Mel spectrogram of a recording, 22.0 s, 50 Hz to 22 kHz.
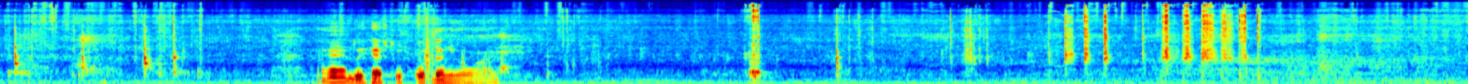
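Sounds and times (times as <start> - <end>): air filter scraping in housing: 0.0 - 3.2, 14.6 - 22.0.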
